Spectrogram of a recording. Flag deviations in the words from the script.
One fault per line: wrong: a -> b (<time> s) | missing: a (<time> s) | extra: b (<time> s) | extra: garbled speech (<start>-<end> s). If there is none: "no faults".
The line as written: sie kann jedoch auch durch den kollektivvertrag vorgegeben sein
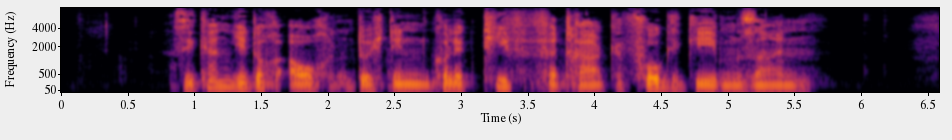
no faults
